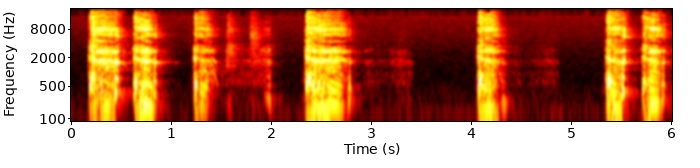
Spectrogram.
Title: More Barking Cough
